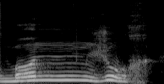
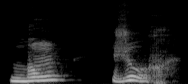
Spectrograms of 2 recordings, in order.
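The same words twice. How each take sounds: First: Bonjour with the N spoken out, bonnjour; bonjour, N clearly spoken; wrong bonjour with the N; wrong pronunciation. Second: Bonjour with a nasal bon, no N; bonjour, N left silent; correct nasal bonjour. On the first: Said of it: "y no es bonjour". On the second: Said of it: "no pronuncias esa N". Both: Shown as a demonstration.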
